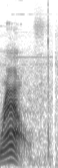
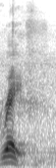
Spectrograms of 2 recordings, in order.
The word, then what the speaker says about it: Ralph: incomparable race times uh it's spelled Ralph but he's too good for that these Ray fines you don't call them Ralph he's Rafe and he's brilliant absolutely fantastic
